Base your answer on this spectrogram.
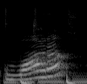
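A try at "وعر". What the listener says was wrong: Come on, pronounce the Ain then. Do you not say it at all? You don't say that? It's like, war. We just say that, war. Hey, that's war, you know?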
